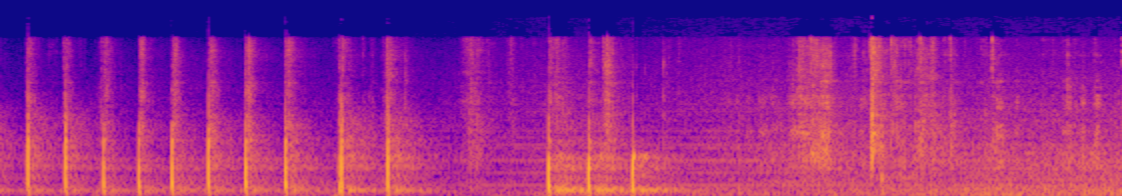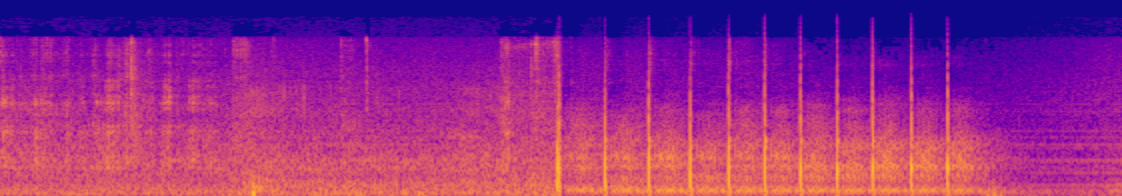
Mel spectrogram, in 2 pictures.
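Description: Rapid, even tapping on a gate rail, about five light knocks a second, in two runs: one at the start and one a few seconds before the end. The rail is being tapped down in its mortar bed to bring it to the right height and level.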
